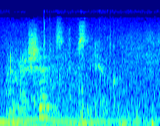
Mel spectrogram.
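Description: A nylon-string classical guitar chord fading as it rings out, with soft breathy sounds about half a second in and again near a second and a half.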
